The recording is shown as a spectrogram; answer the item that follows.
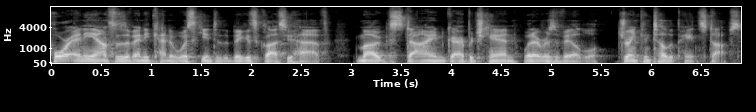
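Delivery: ordinary delivery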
